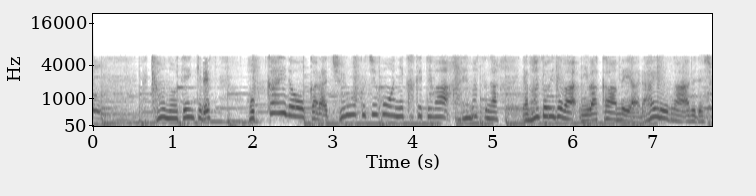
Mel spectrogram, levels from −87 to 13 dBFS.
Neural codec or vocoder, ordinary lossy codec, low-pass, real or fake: vocoder, 44.1 kHz, 128 mel bands, Pupu-Vocoder; AAC, 32 kbps; 5.4 kHz; fake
